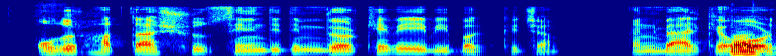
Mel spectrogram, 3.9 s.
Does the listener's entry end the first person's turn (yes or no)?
no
